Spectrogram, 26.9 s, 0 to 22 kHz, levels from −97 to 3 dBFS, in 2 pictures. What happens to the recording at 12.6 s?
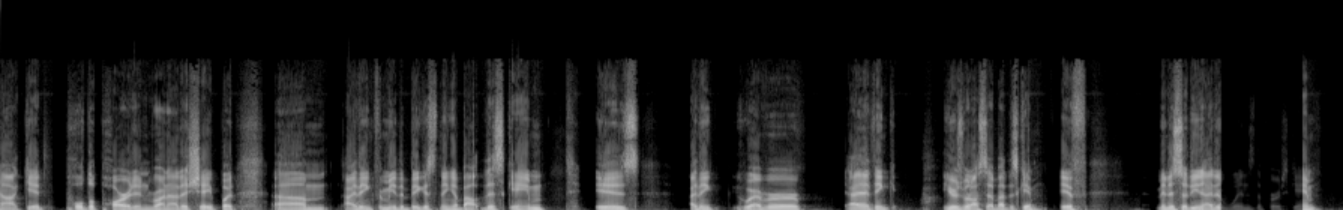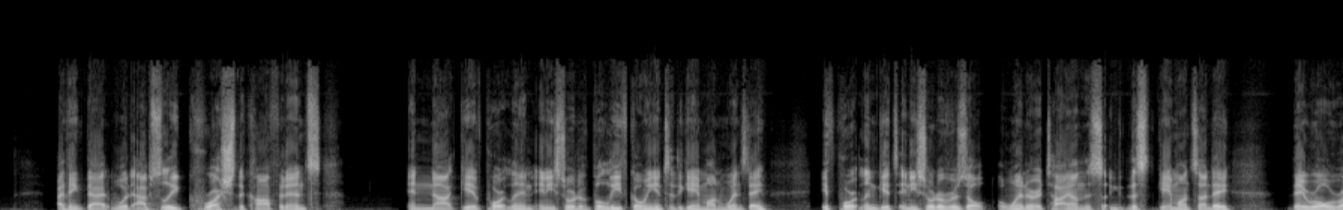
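The signal path likely lost its feed for about 0.83 s, 12.19 to 13.02 s: an audio dropout to a faint residue, the speech collapsing abruptly to a trace roughly 40 dB down.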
